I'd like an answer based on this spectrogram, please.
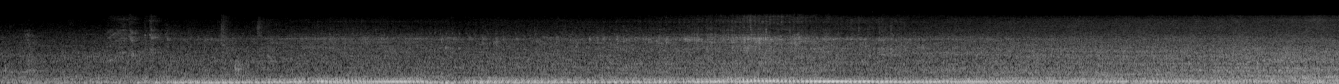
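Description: An engine running close by, its low hum building over the first few seconds, loudest near the middle, then easing off slowly.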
